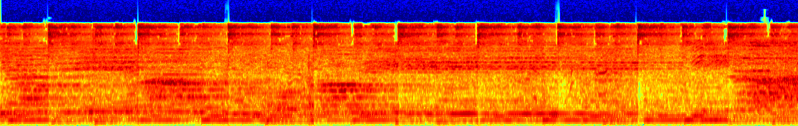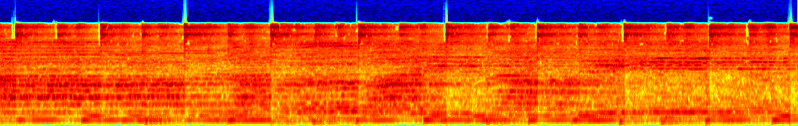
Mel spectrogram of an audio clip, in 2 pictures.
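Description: Nasyid group of boys singing in vocal harmony, with a steady beat of hand drums and jingling percussion.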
